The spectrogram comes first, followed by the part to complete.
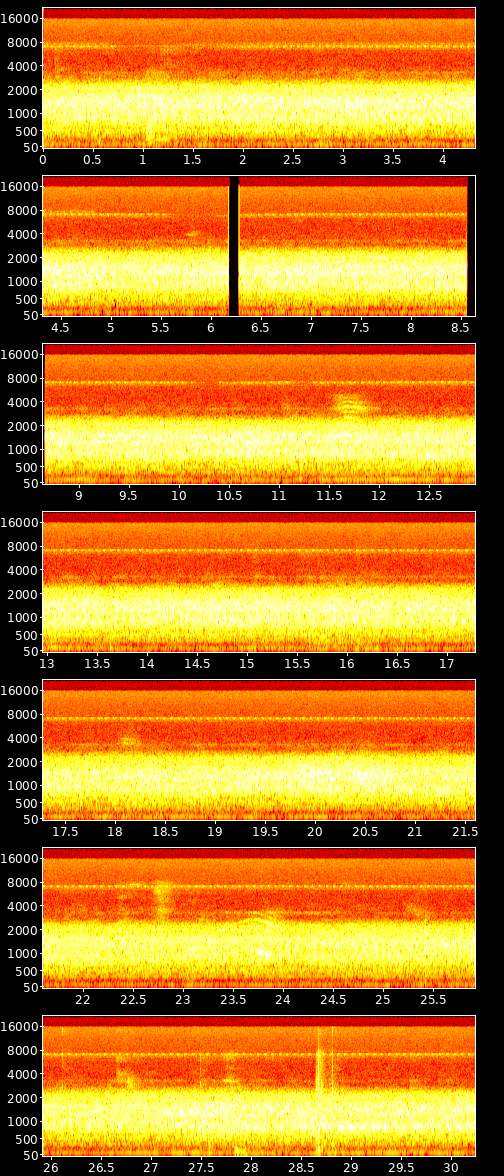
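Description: Steady hiss of static with a faint high whine above it. It cuts out for an instant twice, at about six and nine seconds in.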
